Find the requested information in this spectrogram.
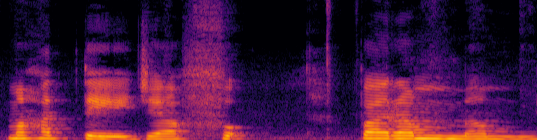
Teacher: ಬಿಡಿಸಿಕೊಳ್ಳಿ ಪರಮಯೋ ಮಹತ್ತೇಜ್ stop ಮಾಡಿ ಅರ್ಧ ಪಕರೆ ಜಾದ ಮುಂದೆ ವಿಸರ್ಗ ಇದೆ ವಿಸರ್ಗದ ಮುಂದೆ ಪ ಇದೆ ಅರ್ಧ ಫ ಆಗುತ್ತೆ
